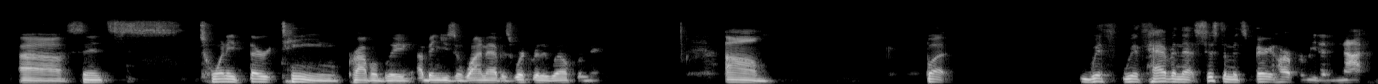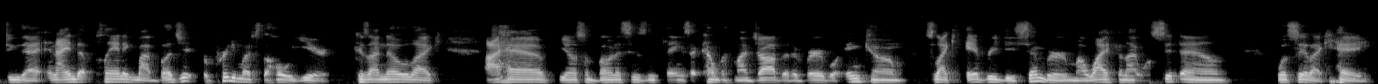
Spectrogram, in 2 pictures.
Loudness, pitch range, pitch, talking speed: -19 LUFS, 100-125 Hz, 110 Hz, 170 wpm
